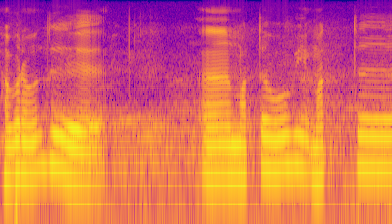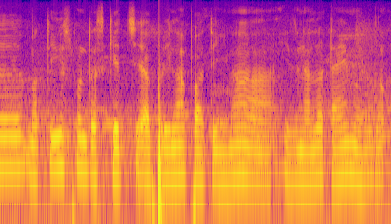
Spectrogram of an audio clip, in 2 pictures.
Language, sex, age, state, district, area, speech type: Tamil, male, 18-30, Tamil Nadu, Perambalur, urban, spontaneous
